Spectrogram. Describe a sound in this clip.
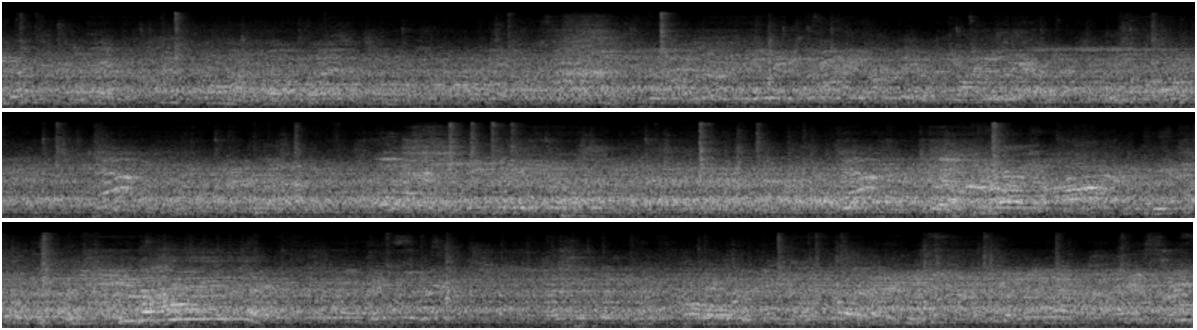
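Game music plays throughout.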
